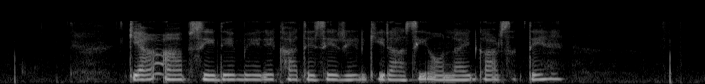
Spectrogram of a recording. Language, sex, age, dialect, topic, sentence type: Hindi, female, 25-30, Garhwali, banking, question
